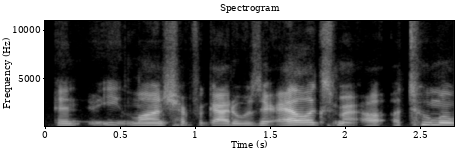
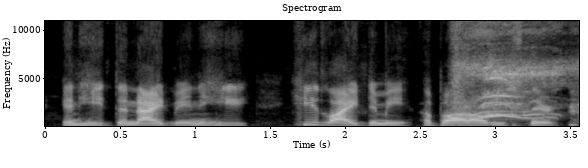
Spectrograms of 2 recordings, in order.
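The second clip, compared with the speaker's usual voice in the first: ordinary delivery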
